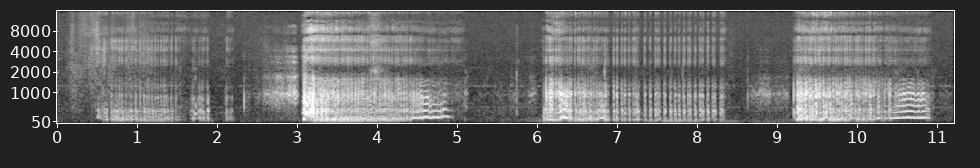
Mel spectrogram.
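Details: House dog making funny growling noises: three drawn-out low, throaty growls lasting one to two seconds, each ending in a rising nasal whine, separated by quieter pauses with faint clicks.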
